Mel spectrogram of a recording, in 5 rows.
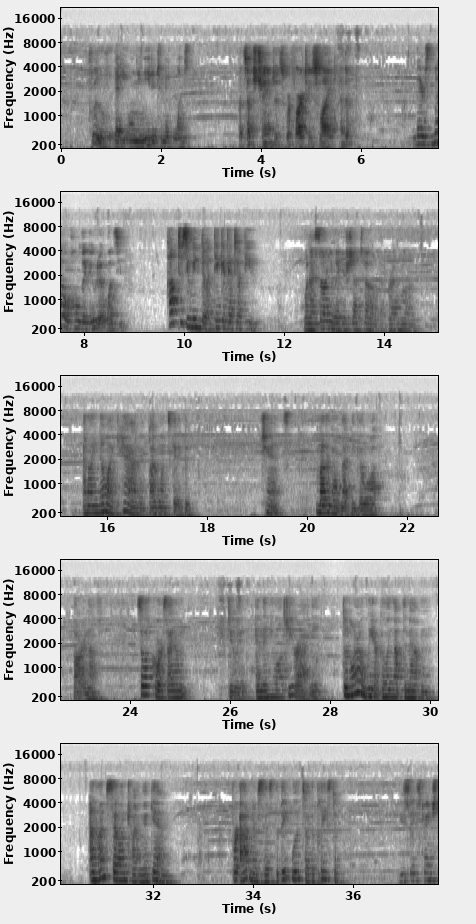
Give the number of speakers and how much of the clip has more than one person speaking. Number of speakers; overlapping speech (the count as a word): six, no overlap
